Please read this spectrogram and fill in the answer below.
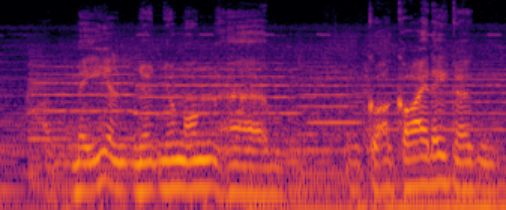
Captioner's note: speaking laotian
